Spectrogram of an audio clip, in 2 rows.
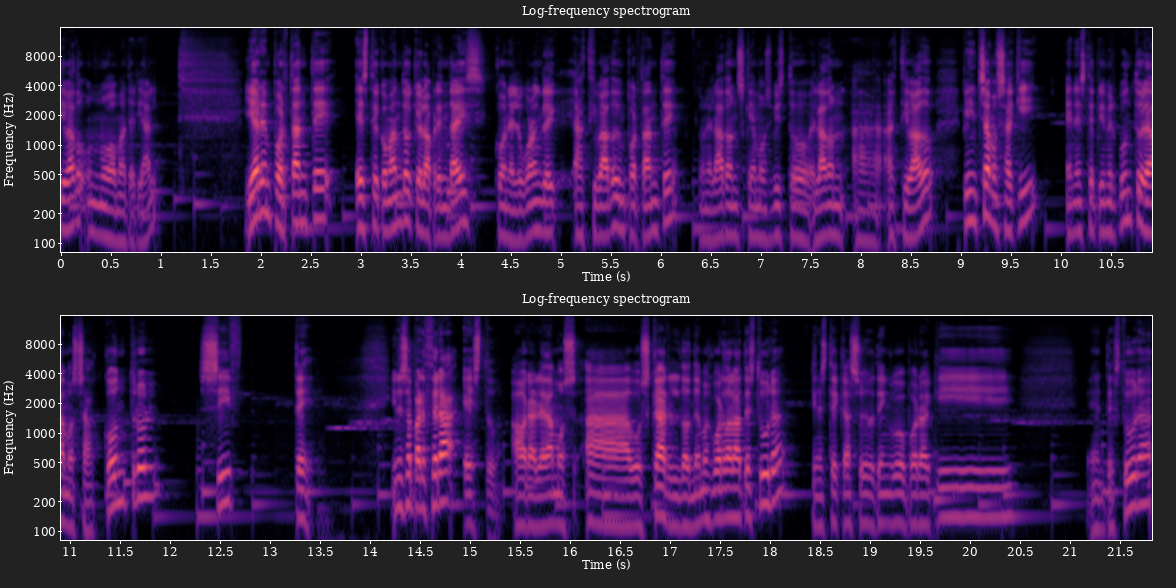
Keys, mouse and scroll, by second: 9.4 click, 13.3 ctrl+shift+t.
